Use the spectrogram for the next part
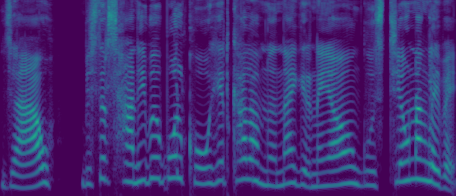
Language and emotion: Bodo, disgusted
